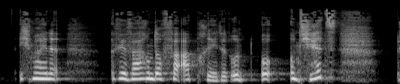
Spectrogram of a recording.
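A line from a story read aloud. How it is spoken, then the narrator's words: Stammering. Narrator (German): stotterte sie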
